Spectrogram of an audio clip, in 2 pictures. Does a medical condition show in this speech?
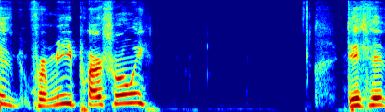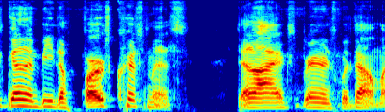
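Yes: cerebral palsy; from birth.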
